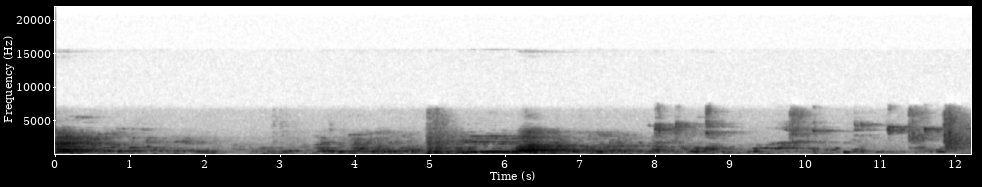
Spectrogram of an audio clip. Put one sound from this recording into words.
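Men talk and call out, echoing through a large hall.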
